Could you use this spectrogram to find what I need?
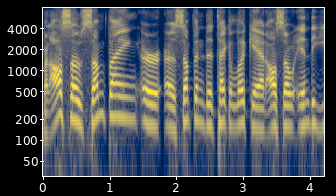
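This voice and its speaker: A man's high-pitched voice with a Southern US accent, bright, sharp tone, lively intonation and moderate pace, dry and close with no echo, on a very clean recording with a silent background. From northern Georgia, US South. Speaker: motorsport commentator. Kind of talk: live race commentary. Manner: animated.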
